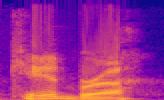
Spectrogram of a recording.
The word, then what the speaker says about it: Canberra: All right, it was Canberra. – That's it. Like a true Aussie. – Bruh. Australia. Yeah, man. – Nice. – Tasman Stacey signed up, so he is the location lead in Canberra.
